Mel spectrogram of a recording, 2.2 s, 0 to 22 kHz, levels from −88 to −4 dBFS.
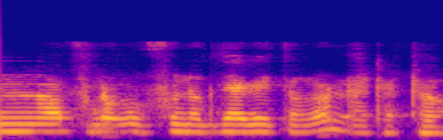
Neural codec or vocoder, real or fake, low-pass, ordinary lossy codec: codec, 44.1 kHz, 2.6 kbps, DAC; fake; 7.2 kHz; AAC, 48 kbps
